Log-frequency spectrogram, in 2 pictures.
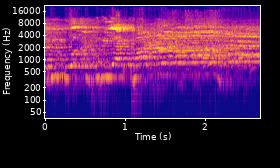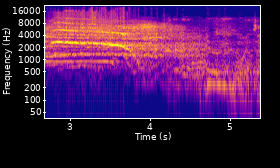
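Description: A crowd of children shouts and cheers together at a youth talk event, a loud, continuous mass of high voices with whoops rising and falling throughout.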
